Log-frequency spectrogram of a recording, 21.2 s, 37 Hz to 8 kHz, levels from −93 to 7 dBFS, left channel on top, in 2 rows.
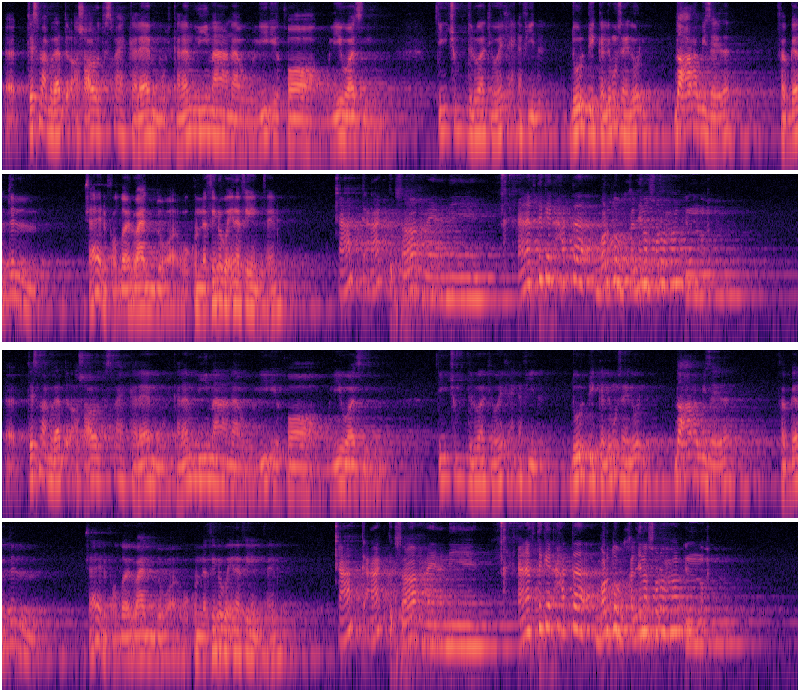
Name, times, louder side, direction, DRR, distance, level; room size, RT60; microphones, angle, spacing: voice 1, 0.0-5.2 5.8-7.3 7.6-8.6 9.0-9.8 10.4-11.2 11.7-14.4, left 3 dB, 75° left, 11 dB, 1.2 m, -27 dB
voice 2, 15.1-17.0 17.3-20.0, right 2 dB, 65° right, 4 dB, 2.8 m, -27 dB
29.5 x 20.5 x 6.2 m, 3.0 s
head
